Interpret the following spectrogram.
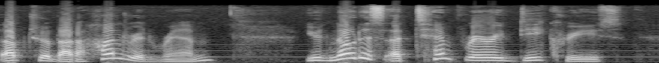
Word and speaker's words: rem: in what's called REM REM pronounced rim stands for radiation effect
